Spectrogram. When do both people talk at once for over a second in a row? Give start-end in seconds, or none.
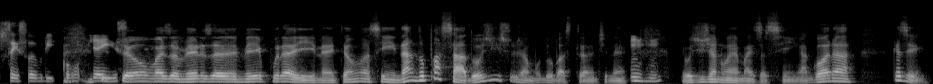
none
